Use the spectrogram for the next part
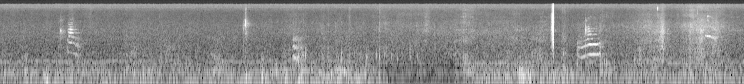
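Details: Indoor domestic cats, kittens with a toy horse-drawn carriage and an upset mother cat; scattered thin meows spaced several seconds apart, with clicks and a sharp knock among low room noise.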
